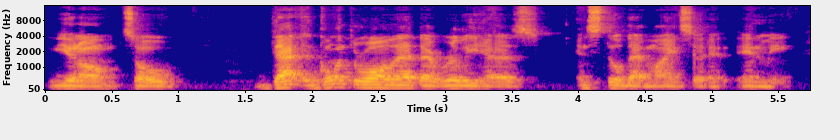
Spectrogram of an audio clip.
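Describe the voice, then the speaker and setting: A young man from Florida chats easily as an interview guest, his voice sitting a little low. He keeps things loose and conversational, often leaning on "you know" and starting sentences over. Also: normal speed. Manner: relaxed, peppered with "you know" and restarts. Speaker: guest, real estate investor. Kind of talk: casual live Q&A chat.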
